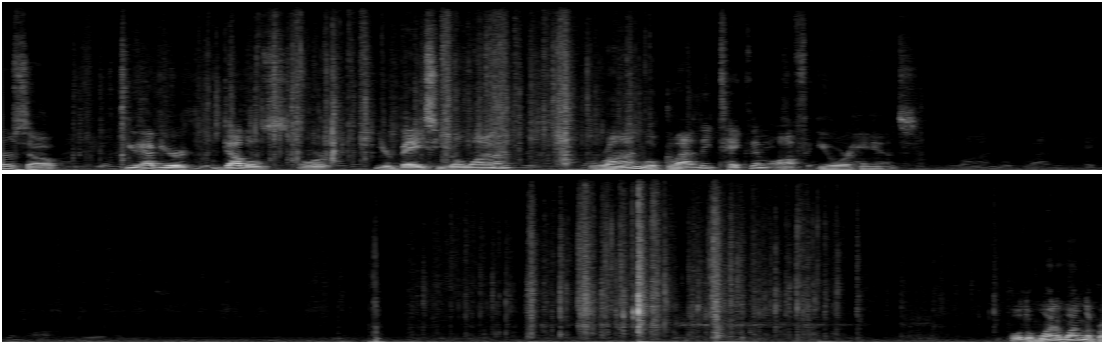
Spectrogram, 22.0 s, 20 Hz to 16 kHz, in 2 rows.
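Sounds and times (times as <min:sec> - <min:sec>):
foil wrapper tearing and crinkling: 0:00.7 - 0:06.6, 0:14.7 - 0:21.1.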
